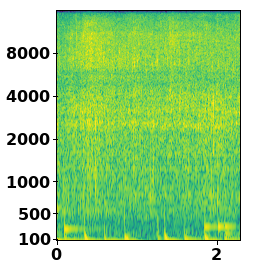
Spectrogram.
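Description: Lamb chops fry in a hot pan, a steady close sizzle and crackle running throughout, with faint spoon or pan scrapes mixed in and no talking.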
